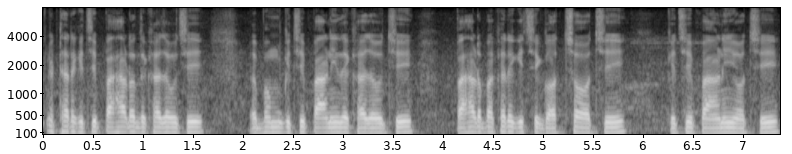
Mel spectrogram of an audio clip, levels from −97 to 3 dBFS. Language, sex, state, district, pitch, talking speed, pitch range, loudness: Odia, male, Odisha, Malkangiri, 115 Hz, 130 wpm, 110-115 Hz, -17 LUFS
